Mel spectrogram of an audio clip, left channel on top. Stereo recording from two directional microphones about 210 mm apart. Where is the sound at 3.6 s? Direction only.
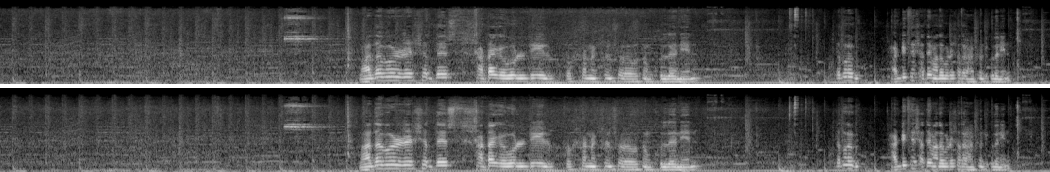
15° right (ahead or behind).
